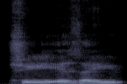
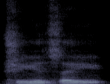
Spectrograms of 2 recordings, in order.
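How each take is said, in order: Both takes have the same delivery.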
